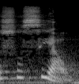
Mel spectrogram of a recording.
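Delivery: social, weight on its last syllable; stress on last syllable. Shown as a demonstration. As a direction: lean on the end of social. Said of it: "o au, ela tem a maior intensidade".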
